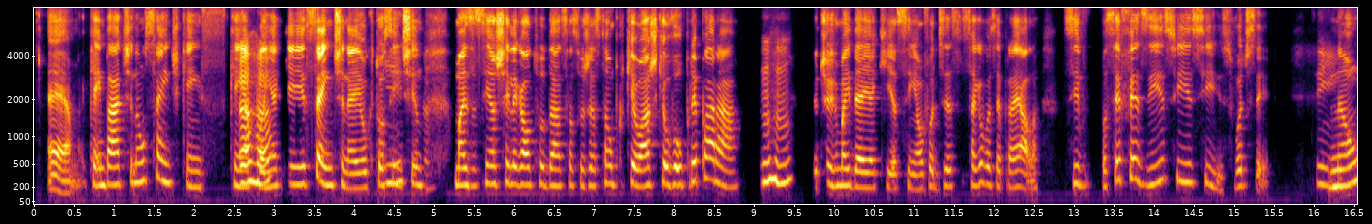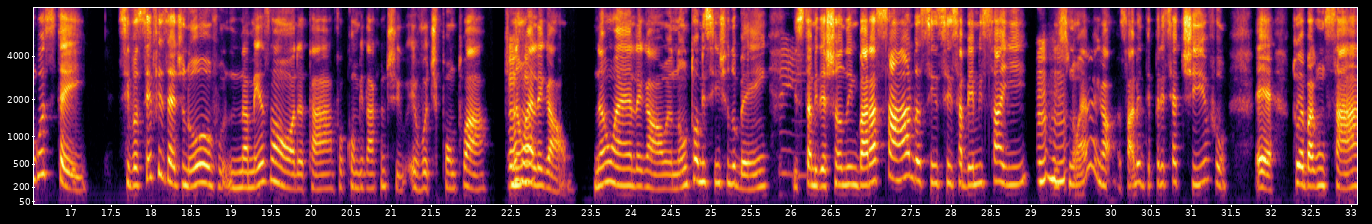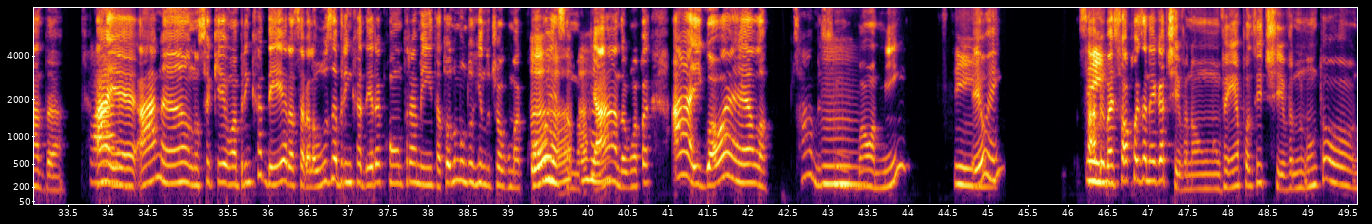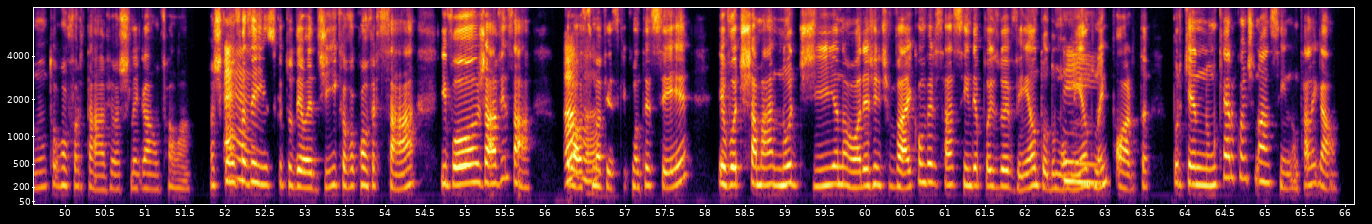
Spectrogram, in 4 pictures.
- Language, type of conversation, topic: Portuguese, advice, Como posso conversar com um(a) amigo(a) sobre um comportamento que me incomoda?
- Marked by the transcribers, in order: tapping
